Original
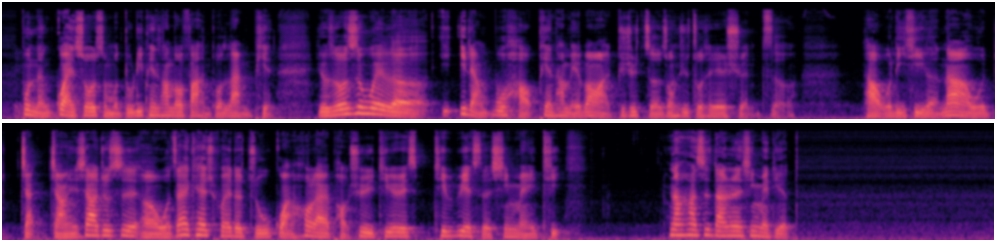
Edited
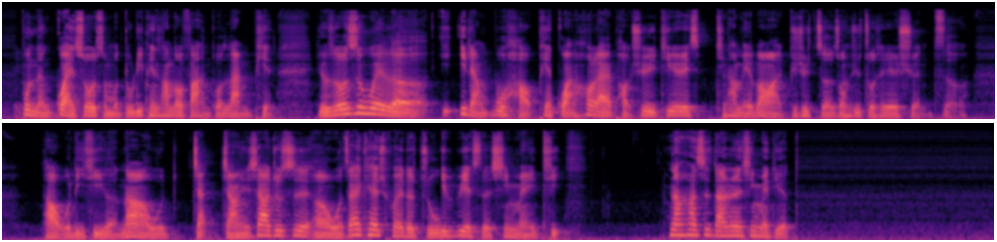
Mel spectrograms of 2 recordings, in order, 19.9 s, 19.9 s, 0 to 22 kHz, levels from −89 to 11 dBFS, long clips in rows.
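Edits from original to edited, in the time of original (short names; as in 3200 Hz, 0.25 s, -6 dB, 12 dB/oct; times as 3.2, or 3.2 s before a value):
12.61–14.33 move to 5.5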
